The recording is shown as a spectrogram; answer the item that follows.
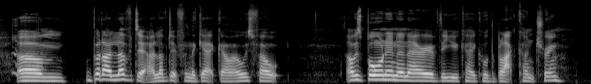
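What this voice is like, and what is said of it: British regional accent. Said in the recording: “I'm not going to make it with this accent.”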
